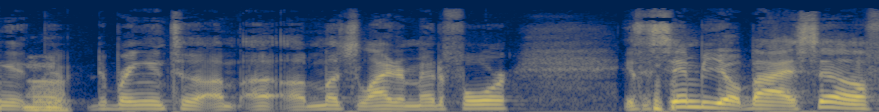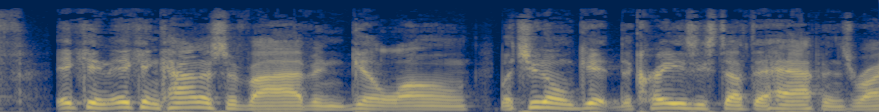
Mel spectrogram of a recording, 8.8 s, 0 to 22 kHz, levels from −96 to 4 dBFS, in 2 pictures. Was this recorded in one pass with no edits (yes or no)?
no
